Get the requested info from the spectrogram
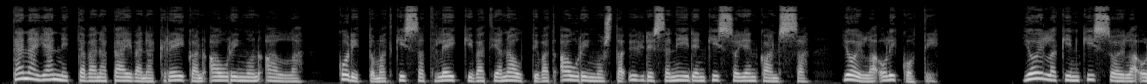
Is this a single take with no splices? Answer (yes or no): no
